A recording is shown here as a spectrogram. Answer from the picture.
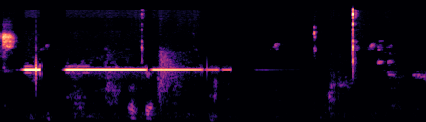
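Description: A short high-pitched beep followed by a longer steady tone at the same pitch, lasting about a second and a half before trailing off, from a participant's audio on a video call.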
